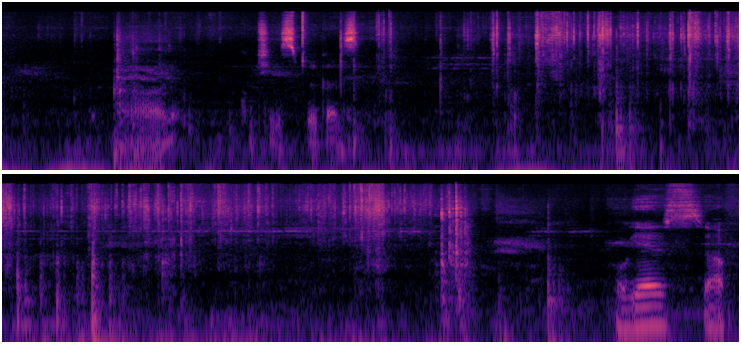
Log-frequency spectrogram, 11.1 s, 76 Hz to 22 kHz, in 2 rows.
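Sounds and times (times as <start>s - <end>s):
plastic film tearing and crackling: 2.6s - 8.9s.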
